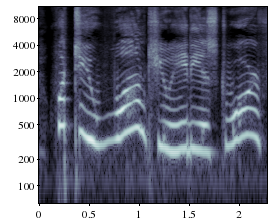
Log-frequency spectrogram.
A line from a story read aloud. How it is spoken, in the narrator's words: she cried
